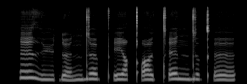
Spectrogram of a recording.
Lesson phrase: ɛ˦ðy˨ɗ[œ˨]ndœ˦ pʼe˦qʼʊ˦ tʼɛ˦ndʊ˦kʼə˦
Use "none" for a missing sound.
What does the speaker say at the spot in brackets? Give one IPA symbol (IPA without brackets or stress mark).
œ˨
